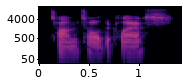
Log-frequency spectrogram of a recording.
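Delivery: ordinary delivery, nothing marked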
